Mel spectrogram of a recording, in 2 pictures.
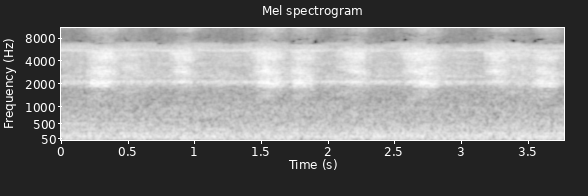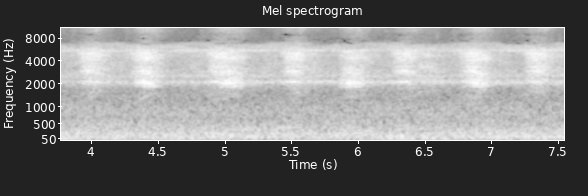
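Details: Night chorus of crickets in the woods, September 2, phone with stereo microphone: shrill pulsed chirps about twice per second over a constant high insect hiss.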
